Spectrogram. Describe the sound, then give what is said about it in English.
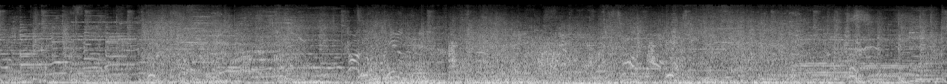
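Video game combat with an angel spear used to cut apart angels: a dense, continuous barrage of crashing, slashing and booming effects, loud throughout with no pauses. “we picked up an angel spear, and then we're using it to cut apart other angels.”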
